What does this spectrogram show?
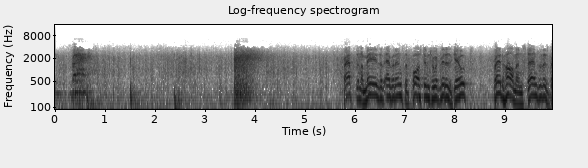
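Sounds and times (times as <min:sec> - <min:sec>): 
rifle shot: 0:03.6 - 0:04.3
speech: 0:05.8 - 0:09.9.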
